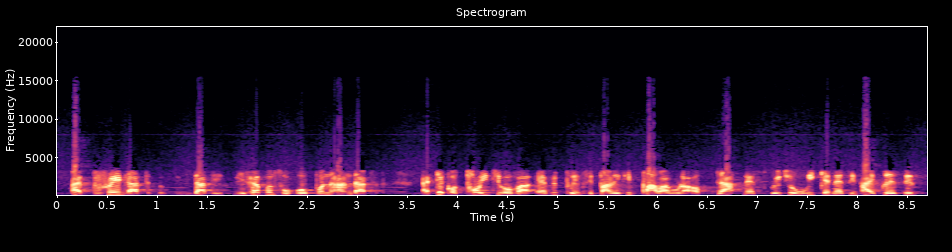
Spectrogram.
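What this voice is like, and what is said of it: Accented, fast speech. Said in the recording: “with my accent and I talk fast”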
